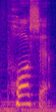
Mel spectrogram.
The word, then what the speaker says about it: Porsche: it Porsche or Porsche in German we say Porche so there's like this short a sound in the end Porche it was founded by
